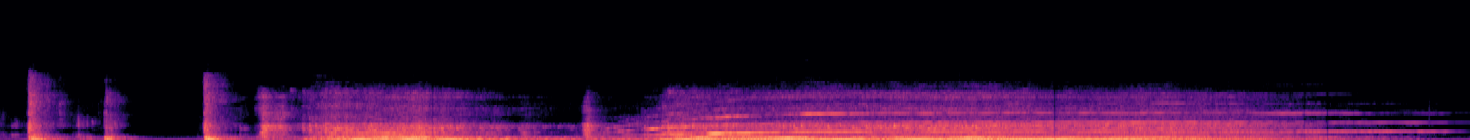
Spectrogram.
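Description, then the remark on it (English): A few sharp door thumps and an engine rumble, then an ambulance siren winds up and wails steadily as the vehicle drives off, fading slightly toward the end. No one speaks. “I'll ride back in the ambulance with the girl.”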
